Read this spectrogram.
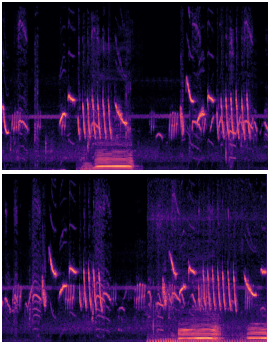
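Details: Village cattle (sapi lembu kampung), part of a herd searching for fresh grass, give two drawn-out low moos: one about a second long, a later one nearly two seconds. Constant chirping and twittering of small birds runs throughout.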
